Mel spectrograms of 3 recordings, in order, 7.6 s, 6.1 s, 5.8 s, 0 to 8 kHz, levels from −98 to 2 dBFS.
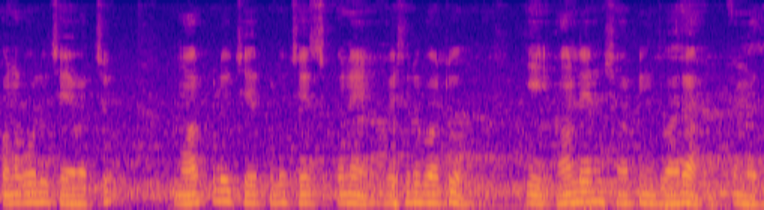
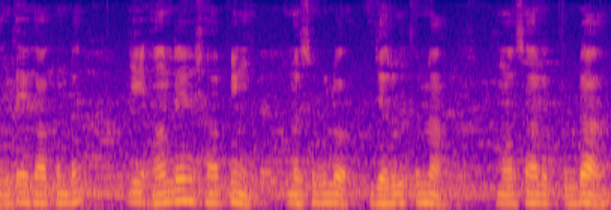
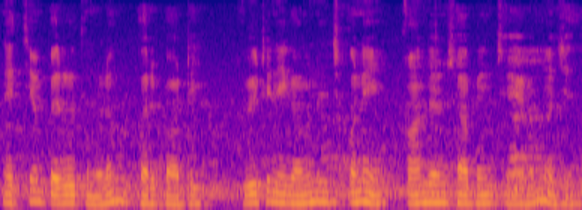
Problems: constant background noise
